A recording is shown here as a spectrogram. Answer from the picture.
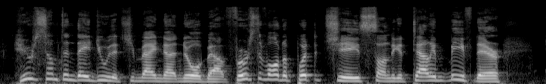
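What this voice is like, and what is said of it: Put-on Chicago accent. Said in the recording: “Accent gang. I spent plenty of time in Chicago to know the environment.”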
